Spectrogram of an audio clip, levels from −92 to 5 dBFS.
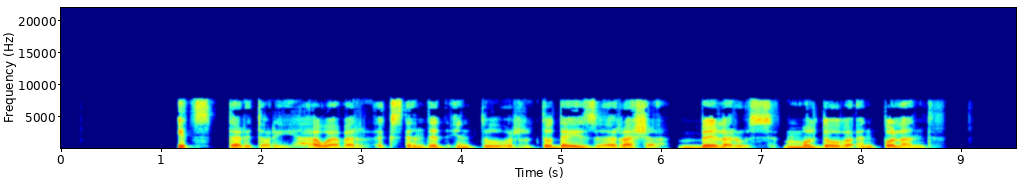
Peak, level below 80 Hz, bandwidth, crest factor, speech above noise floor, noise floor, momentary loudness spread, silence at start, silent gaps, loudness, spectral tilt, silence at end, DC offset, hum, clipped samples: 0 dBFS; -50 dBFS; 8.2 kHz; 20 dB; over 71 dB; under -90 dBFS; 10 LU; 1.15 s; 1.56-1.67 s, 6.10-6.17 s; -19 LUFS; -4.5 dB/octave; 0.85 s; under 0.1%; none; under 0.1%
